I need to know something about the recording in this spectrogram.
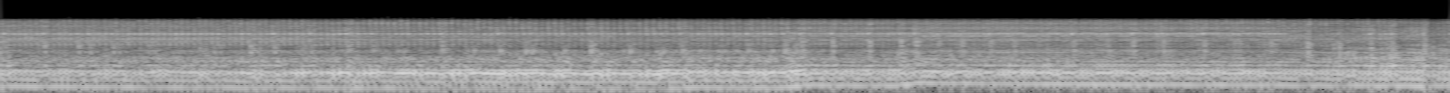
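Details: Engine at steady idle with a quick, even tapping knock riding on top of the engine note; knock present, cause not clear.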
